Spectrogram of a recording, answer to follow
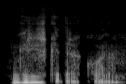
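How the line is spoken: Breathed out. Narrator (Russian): выдохнул Аркашка

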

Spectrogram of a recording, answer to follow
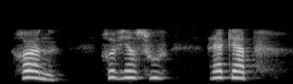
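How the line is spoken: Panting. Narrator (French): haleta Hermione

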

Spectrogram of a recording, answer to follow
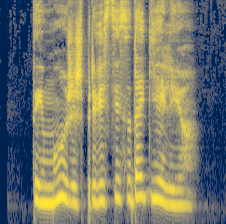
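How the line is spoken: Joyful. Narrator (Russian): радостно сообщила

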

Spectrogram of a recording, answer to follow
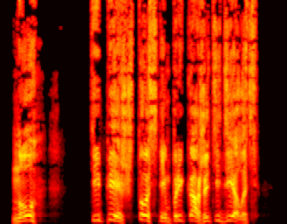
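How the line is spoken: Exclamation. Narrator (Russian): воскликнула Лизавета Прокофьевна

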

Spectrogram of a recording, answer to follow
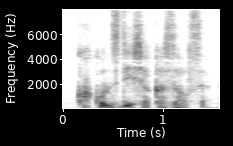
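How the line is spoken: Quiet question. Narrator (Russian): тихо спросил Даниэль

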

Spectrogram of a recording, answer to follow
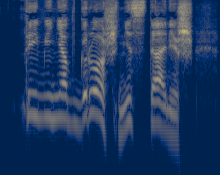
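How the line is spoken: Yell. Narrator (Russian): завопила Мэгги

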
